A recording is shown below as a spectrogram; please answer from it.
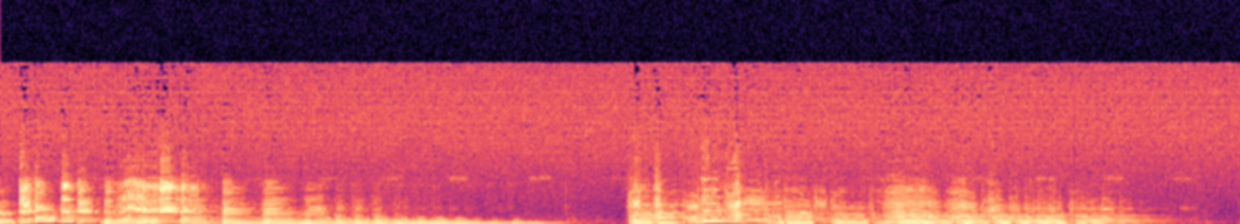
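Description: A saxophone plays a phrase of quick notes that ends on a long held low note; after a short break about six seconds in, a cello answers with the same phrase, ending on the same held note.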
